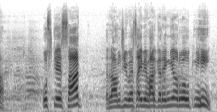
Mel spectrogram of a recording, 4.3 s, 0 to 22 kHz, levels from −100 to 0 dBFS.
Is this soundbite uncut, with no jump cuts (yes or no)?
yes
